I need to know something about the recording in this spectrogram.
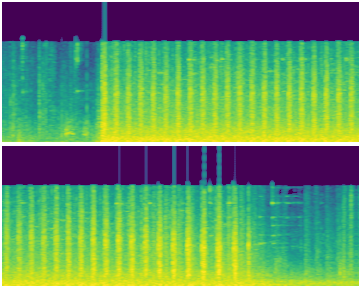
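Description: A heavy machine gun fires a long, rapid burst close by.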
